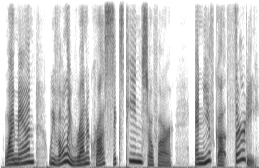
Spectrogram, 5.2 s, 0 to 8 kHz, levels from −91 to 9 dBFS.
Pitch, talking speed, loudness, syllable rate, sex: 245 Hz, 150 wpm, -16 LUFS, 4.4 syllables/s, female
